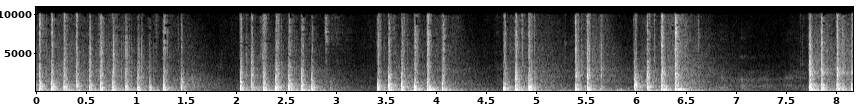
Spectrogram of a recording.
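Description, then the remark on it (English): Rapid, loud knocking on a door in repeated bursts of about eight to ten sharp raps each, with brief pauses between the volleys and no voices. “She went to his door of the judge and knocked.”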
